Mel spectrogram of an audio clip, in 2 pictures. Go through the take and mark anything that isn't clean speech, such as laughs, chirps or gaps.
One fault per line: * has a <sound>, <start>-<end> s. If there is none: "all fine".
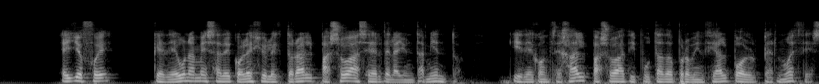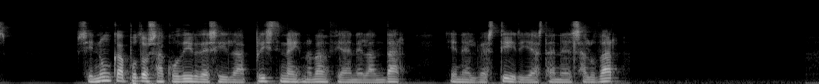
all fine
